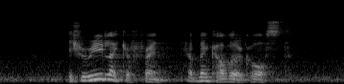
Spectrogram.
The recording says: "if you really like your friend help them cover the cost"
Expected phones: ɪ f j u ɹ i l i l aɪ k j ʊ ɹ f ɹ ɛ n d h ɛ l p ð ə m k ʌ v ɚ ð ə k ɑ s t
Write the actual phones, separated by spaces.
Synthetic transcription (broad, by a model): ɪ f j u ɹ i l i l aɪ k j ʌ f ɹ ɛ n d h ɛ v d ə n k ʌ v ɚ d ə k ɑ s t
